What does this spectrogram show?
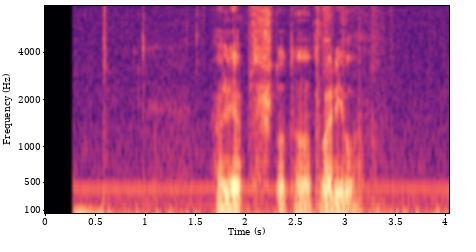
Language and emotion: Russian, neutral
